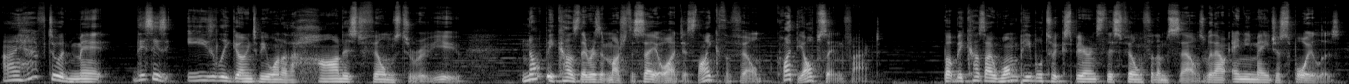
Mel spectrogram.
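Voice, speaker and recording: A man's voice: medium pitch, sing-song, fairly quick, a little mellow. A man giving scripted video essay narration as a film reviewer, with an enthusiastic, emphatic delivery. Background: background music.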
